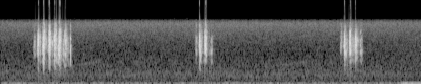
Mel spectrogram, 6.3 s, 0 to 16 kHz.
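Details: Oedipoda caerulescens, the blue band-winged grasshopper, recorded in Mörnsheim, Germany, 14 July 2023. Three dry, grating chirps, the first longest, spaced about two seconds apart against faint background noise.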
